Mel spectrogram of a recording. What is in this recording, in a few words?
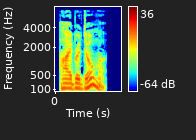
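"hybridoma", British English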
